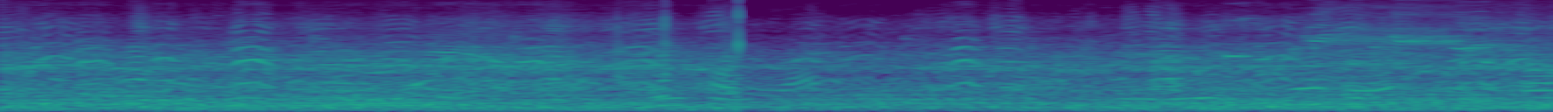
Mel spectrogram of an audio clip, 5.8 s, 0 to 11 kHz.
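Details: Vast flock of snow geese over a Canadian migratory bird sanctuary in the Fraser River estuary, March 24, 2011; rapid, chaotic honking from many birds at once, several calls a second, with a brief dip in volume midway.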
